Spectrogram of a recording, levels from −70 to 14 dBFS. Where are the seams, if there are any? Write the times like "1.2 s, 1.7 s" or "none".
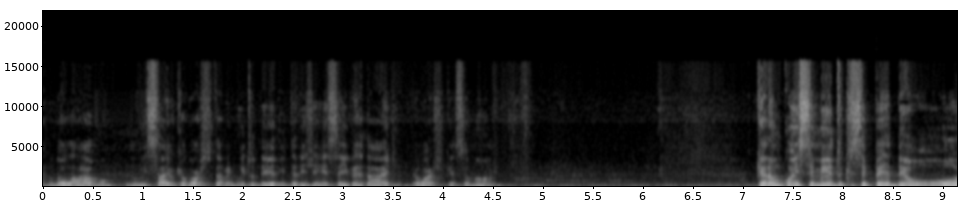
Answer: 7.0 s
